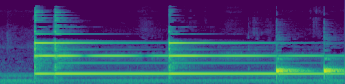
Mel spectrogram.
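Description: A temple bell is struck five times in a Buddhist meditation setting. Each strike rings out bright and sustained, then slowly decays, over a faint low drone.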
